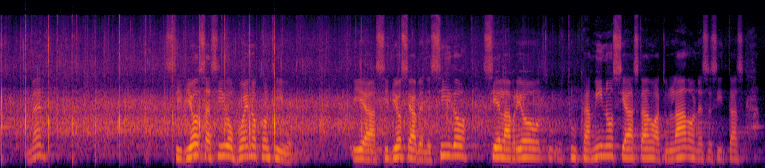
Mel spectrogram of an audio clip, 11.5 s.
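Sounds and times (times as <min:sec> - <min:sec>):
audience applause: 0:00.0 - 0:09.1
speech: 0:00.5 - 0:00.8, 0:02.6 - 0:04.6, 0:05.3 - 0:11.4.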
